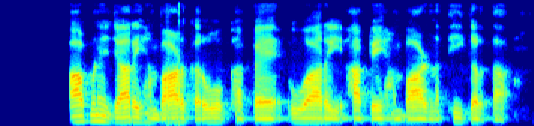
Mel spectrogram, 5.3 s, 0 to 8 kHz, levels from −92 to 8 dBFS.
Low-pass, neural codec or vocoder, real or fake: 7.2 kHz; autoencoder, 48 kHz, 128 numbers a frame, DAC-VAE, trained on Japanese speech; fake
